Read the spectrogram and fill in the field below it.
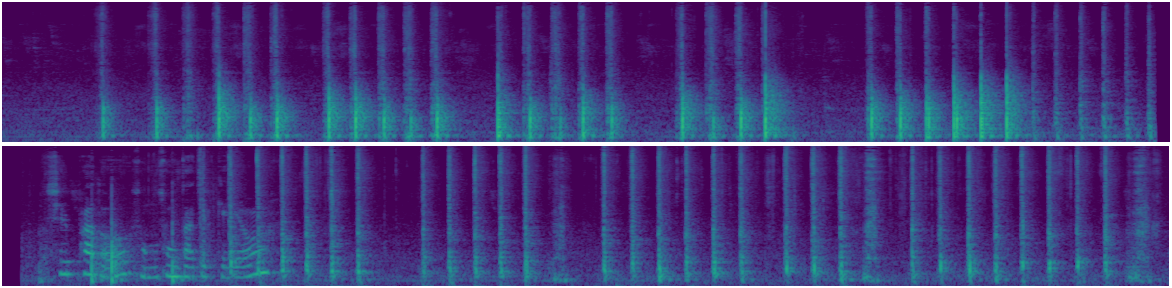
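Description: A knife chops quickly and rhythmically on a cutting board.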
